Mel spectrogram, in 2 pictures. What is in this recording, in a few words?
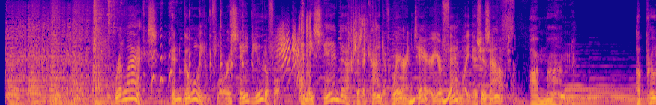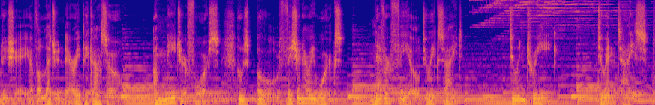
Commercial; Voice Over Demos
